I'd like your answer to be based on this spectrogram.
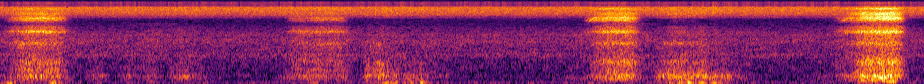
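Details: Close-up recording of a puppy in deep sleep: soft, faint, rhythmic snuffling snores with slight hiss, gentle dog snoring.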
